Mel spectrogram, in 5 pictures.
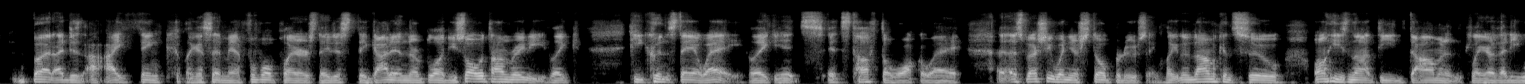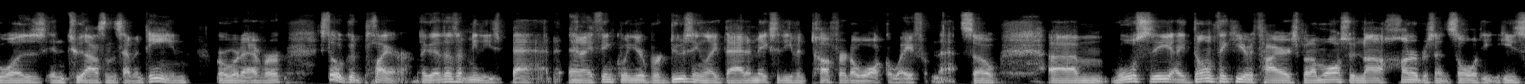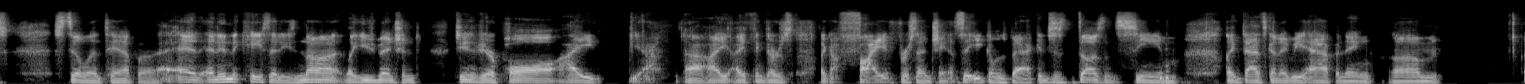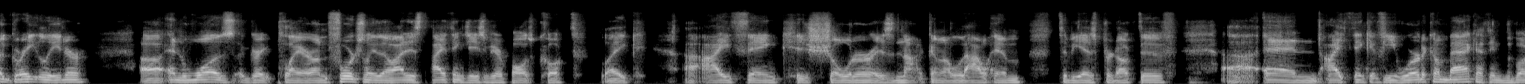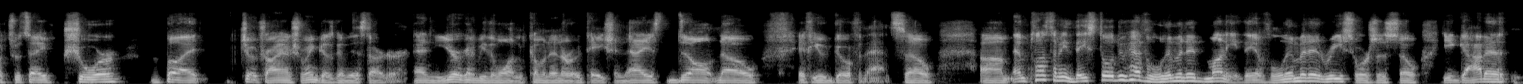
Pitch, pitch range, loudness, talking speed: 95 Hz, 90-105 Hz, -20 LUFS, 195 wpm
